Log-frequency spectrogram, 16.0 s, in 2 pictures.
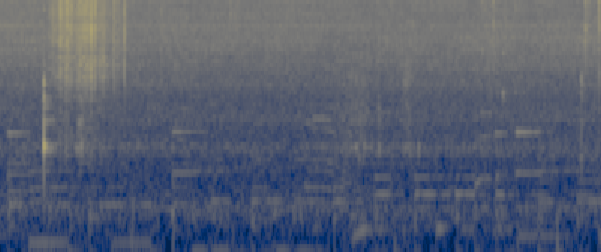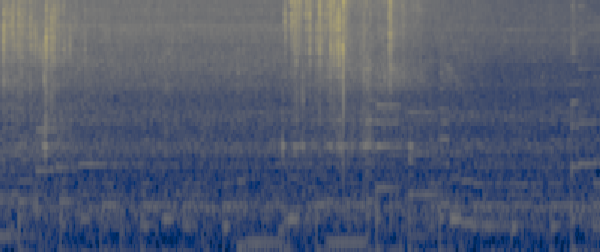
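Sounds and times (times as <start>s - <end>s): pancakes sizzling in oil: 0.0s - 15.3s
soft background music: 0.0s - 16.0s
spatula scraping a pan: 0.6s - 1.8s, 4.3s - 6.9s.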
